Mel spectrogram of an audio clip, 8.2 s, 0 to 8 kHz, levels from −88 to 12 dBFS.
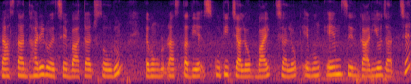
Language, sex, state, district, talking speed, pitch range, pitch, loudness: Bengali, female, West Bengal, Kolkata, 125 wpm, 195-225 Hz, 205 Hz, -17 LUFS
